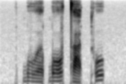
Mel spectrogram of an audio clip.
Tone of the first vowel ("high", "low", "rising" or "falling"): low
